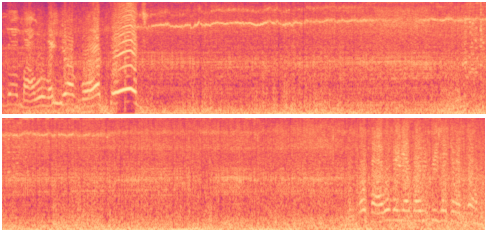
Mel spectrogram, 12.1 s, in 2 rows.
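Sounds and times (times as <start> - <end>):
motorcycle engine revving high: 0.0 - 12.0
wind rumble on microphone: 0.0 - 12.0.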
